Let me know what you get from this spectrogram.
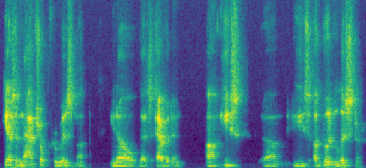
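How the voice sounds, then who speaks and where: A man's voice: sits low, unhurried, fairly bright tone, reverberant, low-quality recording. An older man, a restaurant co-founder, talks in a rambling way with many fillers and restarts and a big voice. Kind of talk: casual interview talk.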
